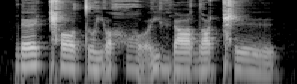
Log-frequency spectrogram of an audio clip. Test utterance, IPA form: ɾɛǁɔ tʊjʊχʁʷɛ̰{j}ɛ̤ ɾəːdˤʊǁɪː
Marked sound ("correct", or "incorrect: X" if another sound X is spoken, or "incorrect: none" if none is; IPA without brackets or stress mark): correct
